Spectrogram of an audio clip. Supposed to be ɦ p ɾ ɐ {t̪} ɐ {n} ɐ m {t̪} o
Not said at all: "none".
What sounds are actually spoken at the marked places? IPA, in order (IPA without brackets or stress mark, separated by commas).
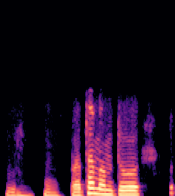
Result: t̪ʰ, m, t̪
